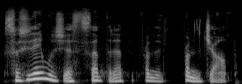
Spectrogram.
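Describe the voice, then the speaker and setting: Gravelly-voiced woman telling a story. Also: lowish voice, quick pace, no room sound, clean studio sound. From Texas. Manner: animated, acts out quoted voices. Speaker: podcast guest. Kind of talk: casual storytelling.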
